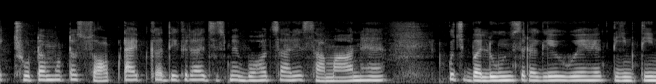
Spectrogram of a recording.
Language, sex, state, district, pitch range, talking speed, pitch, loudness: Hindi, female, Bihar, West Champaran, 185-205 Hz, 180 wpm, 190 Hz, -16 LUFS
